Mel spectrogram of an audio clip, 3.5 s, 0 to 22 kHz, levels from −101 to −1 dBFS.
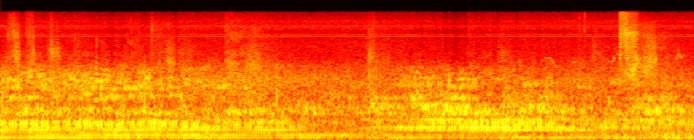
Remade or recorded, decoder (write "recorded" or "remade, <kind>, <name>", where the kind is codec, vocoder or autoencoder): recorded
